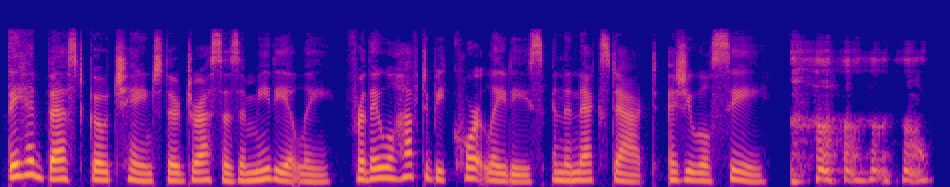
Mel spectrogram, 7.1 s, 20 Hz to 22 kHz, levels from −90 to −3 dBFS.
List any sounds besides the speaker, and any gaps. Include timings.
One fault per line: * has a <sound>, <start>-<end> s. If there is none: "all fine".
* has a laugh, 5.9-7.0 s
